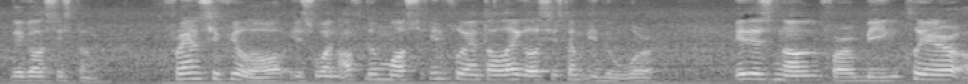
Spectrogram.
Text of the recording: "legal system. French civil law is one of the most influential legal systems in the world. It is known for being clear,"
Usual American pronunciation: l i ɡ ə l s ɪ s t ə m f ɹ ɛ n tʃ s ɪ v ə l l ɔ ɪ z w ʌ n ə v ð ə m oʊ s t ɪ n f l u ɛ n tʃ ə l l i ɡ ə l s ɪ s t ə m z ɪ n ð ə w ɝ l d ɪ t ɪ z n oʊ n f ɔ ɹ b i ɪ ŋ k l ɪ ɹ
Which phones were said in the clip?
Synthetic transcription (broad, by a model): l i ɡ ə l s ɪ s t ə m f ɹ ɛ n s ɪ f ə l l ɔ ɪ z w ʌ n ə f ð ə m oʊ s t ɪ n f l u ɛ n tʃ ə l l i ɡ ə l s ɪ s t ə m ɪ n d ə w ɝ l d ɪ t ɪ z n oʊ n f ɔ ɹ b i ɪ ŋ k l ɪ ɹ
